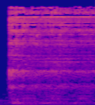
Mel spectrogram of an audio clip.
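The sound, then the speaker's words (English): A loud electronic timer buzzer suddenly starts and rings continuously with a bright, harsh tone, sustained at steady volume without any voices. “The buzzer has gone off.”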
